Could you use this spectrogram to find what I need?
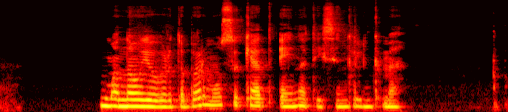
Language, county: Lithuanian, Vilnius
